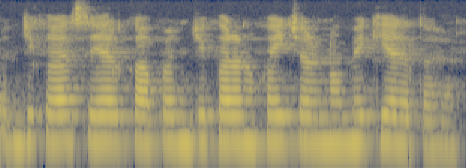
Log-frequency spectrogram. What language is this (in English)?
Hindi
